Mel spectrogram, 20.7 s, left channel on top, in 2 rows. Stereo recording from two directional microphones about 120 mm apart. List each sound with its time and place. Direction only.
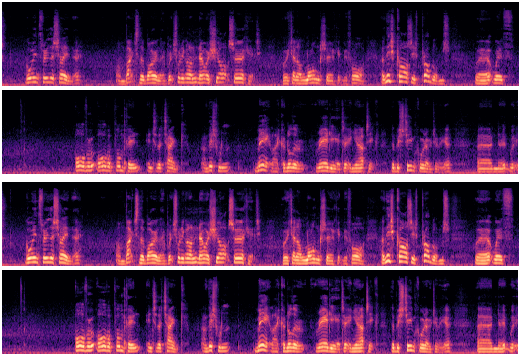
0.5 s speech: 40° right (ahead or behind)
11.8 s speech: 35° right (ahead or behind)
